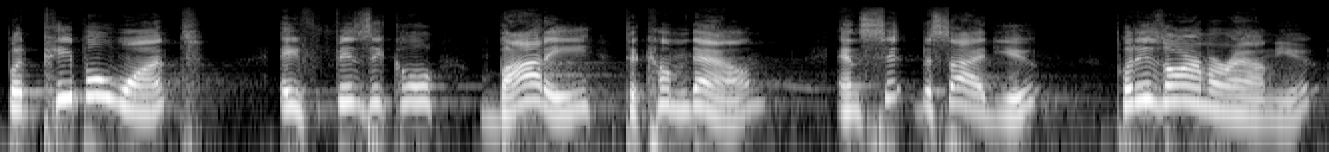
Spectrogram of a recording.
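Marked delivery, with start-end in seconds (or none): none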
